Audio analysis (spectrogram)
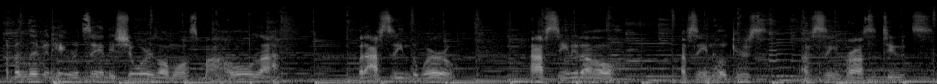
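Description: A man's voice: on the low side, steady tone, a little slow. A man voicing a folksy, defiant country truck driver with a drawling, boastful manner in a game roleplay. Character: folksy, defiant country trucker, male, small-town desert local. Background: guitar music.

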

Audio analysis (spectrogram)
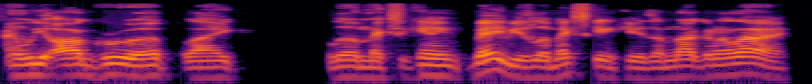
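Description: A young man from the San Francisco Bay Area speaks up in a class held over a video call. His voice sits low and sounds dry and close. He talks in a blunt, slangy, animated way. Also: quick pace, dry recording. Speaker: student. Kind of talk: casual class discussion.

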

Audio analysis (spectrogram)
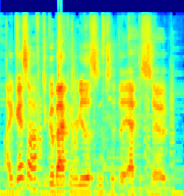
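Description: A man's voice: a little high, very animated, very fast, music in the background. A young adult man hosting a countdown review video in scripted narration.

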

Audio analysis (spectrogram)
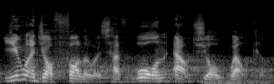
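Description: A man's voice: mid-range voice, moderate pace, close to an everyday voice. A man playing a stern, indignant young king in a video game, formal and commanding. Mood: stern displeasure. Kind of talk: video game cutscene acting. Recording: long hall reverb, background music.

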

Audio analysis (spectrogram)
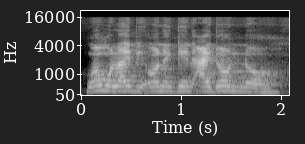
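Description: A Ghanaian woman vlogging in a casual, animated way. She laughs often and repeats phrases for emphasis. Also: mid-range voice, a little fast. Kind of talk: casual talk to camera. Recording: echoey room.

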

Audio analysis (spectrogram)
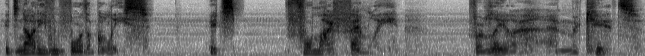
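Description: A man's voice: mid-range voice, expressive, unhurried, a little hiss or hum. Man playing a weary, defiant dying old man. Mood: solemn, weary. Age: 90s as played. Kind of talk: audio drama acting. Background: music.

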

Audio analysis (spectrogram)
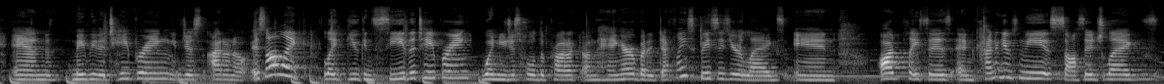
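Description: Young woman, casual vlog chat, bright voice, faint music underneath, home office. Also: on the high side. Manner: chatty, conversational, lots of "like" fillers. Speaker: fashion vlogger. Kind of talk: casual product review chat. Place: small home office, indoors.

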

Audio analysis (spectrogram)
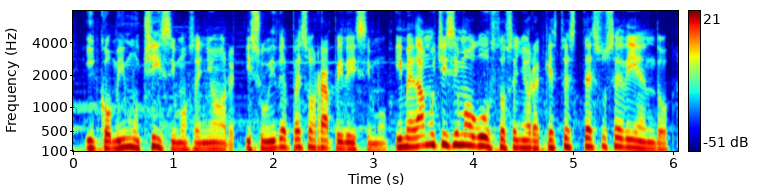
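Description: Man, 30s, reaction host, casual and animated, slightly high voice, soft music underneath. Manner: animated, gestures a lot, keeps addressing viewers as "señores". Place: small indoor home studio with shelves. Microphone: studio mic on boom arm, headphones.

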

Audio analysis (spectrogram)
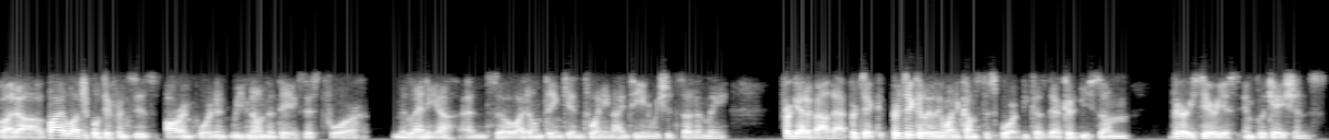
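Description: Deep-voiced man on a tinny phone line. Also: a little fast, husky. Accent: mixed British and American. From born in the UK, raised in Saudi Arabia, Nigerian parents. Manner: laid-back, hesitant with ums and repeats. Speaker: guest, rapper. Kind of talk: remote interview answers. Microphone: remote call line.

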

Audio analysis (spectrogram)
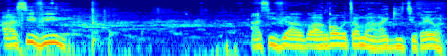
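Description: A young man answering quiz questions casually outdoors on a school field, unsure and relaxed. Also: on the high side, normal speed, a little hiss or hum. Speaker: interviewee. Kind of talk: casual chat, mixing languages. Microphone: handheld phone mic held by interviewer.

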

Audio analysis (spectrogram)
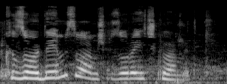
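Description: Woman, very high voice, young mother, casual affectionate coaxing talk to a child, noisy outdoor phone recording. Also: animated, fast, mellow. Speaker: mother filming her child. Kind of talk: casual chat with a small child. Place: outdoors in a theme park. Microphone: handheld phone, behind the camera.

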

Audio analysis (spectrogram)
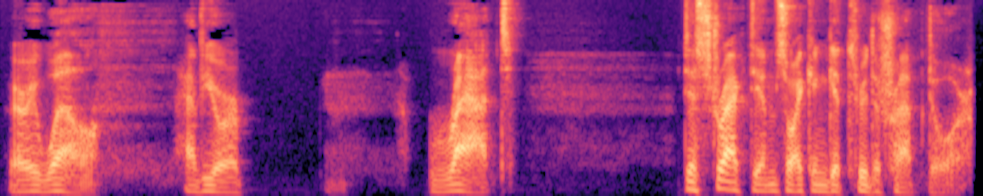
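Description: An actor playing a weary, stern guardian in an audio drama, with a husky voice and a grave, terse manner. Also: male voice, sits low, slow pace, pauses often, heavily acted. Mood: grim, urgent. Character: weary, stern, protective male guardian on the run.

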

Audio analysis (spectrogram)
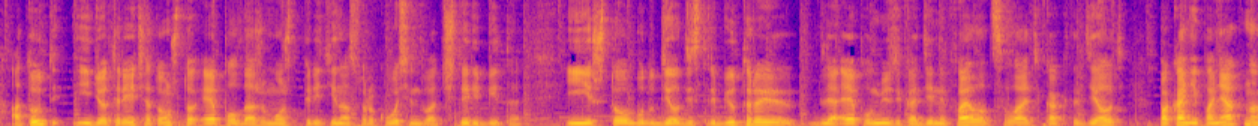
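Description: Male host, 30s, medium-pitched voice, casual gear-news presenting to camera, background music. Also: a little mellow. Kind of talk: news roundup to camera, semi-scripted casual talk. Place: small home studio room with keyboards.

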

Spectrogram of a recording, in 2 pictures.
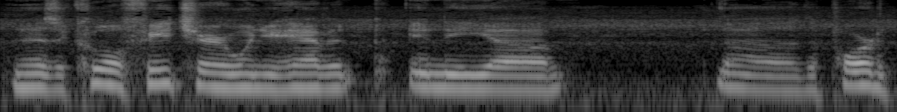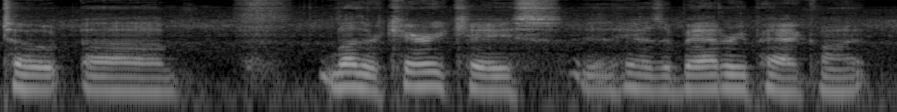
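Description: A middle-aged man giving a casual, unscripted product demonstration in a plainspoken, halting way. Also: fairly high pitch, steady tone, a little mellow, low-quality recording. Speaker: online seller demonstrating used radio equipment. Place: indoor home workshop bench. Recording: room noise, homemade camera recording.

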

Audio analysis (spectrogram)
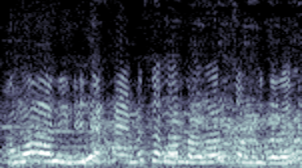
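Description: A woman from Manipur chats through a family vlog in a high, very quick voice, coaxing and playful with her kids. She is caught on a handheld phone out on a busy farm, with loud music and a crowd all around her. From Manipur, India. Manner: chatty, coaxing and playful with children. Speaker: vlogger and mother. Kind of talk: casual family vlog narration. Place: outdoor farm pumpkin patch.

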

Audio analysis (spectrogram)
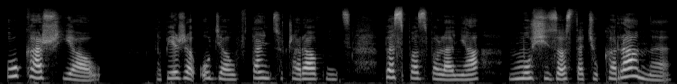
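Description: A woman voicing vengeful witches of a coven, loud, shrill and insistent, in a children's storybook. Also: measured pace, no echo, studio quality. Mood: outraged. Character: clamoring, vengeful coven witches demanding punishment.

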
